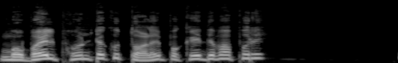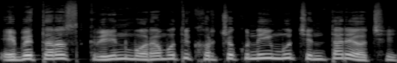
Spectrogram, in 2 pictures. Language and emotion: Odia, fearful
